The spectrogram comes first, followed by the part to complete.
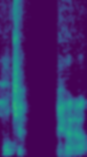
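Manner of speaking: soft, barely audible half-whisper, close up. Retelling what an elder said in the speaker's ear: imitating a quiet half-whisper. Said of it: "She whispers in my ear quietly".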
